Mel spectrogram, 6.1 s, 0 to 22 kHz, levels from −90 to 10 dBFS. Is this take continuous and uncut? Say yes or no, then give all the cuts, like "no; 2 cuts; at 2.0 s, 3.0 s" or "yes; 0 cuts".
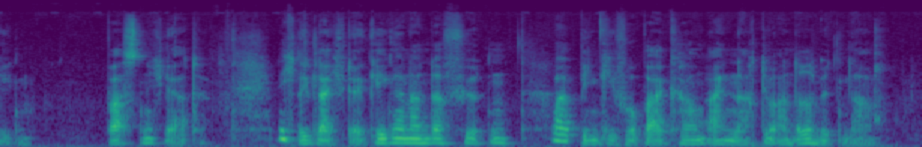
no; 5 cuts; at 1.1 s, 2.0 s, 2.4 s, 3.7 s, 4.7 s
